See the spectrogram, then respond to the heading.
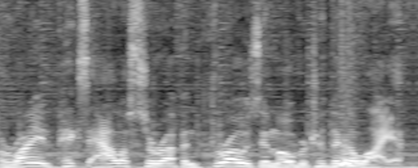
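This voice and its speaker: A man's voice: a little high, fairly even intonation, a little fast. A man narrating a comedy audio drama, with wry asides to the listener. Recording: loud music bed behind.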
